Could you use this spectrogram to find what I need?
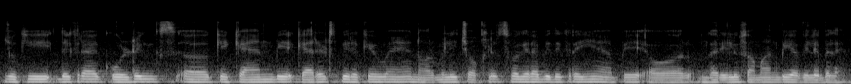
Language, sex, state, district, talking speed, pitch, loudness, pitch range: Hindi, male, Uttar Pradesh, Etah, 205 wpm, 115 Hz, -22 LUFS, 110-120 Hz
